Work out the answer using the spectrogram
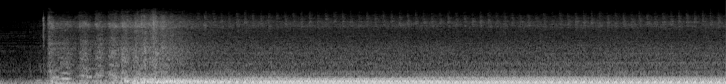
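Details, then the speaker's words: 2006 Ford Transit VH 2.3 petrol with low power (limited to 20 km/h), started with the oxygen sensor removed; loud, rough pulsing exhaust note while revving freely, blowing out the open sensor port; exhaust leak at oxygen sensor port. "a little bit noisy let's give it some revs well that sounds like absolute crap but uh"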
